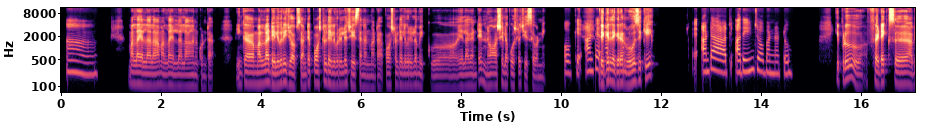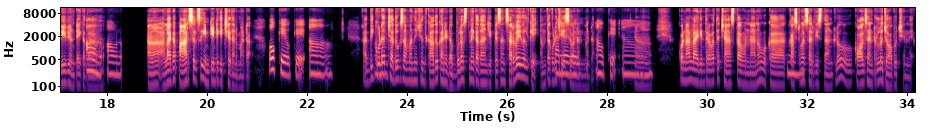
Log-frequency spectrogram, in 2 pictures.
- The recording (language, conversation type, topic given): Telugu, podcast, నీవు అనుకున్న దారిని వదిలి కొత్త దారిని ఎప్పుడు ఎంచుకున్నావు?
- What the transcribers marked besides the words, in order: in English: "డెలివరీ జాబ్స్"; in English: "పోస్టల్ డెలివరీలో"; in English: "పోస్టల్ డెలివరీలో"; drawn out: "మీకూ"; in English: "ఫెడ్‌ఎక్స్"; in English: "పార్సెల్స్"; in English: "సర్వైవల్‌కి"; in English: "సర్వైవల్‌కే"; in English: "కస్టమర్ సర్విస్"; in English: "కాల్ సెంటర్‌లో"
